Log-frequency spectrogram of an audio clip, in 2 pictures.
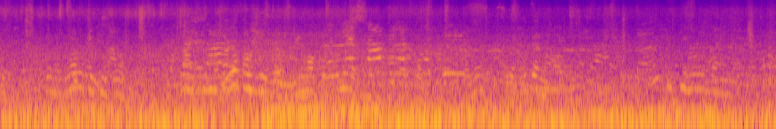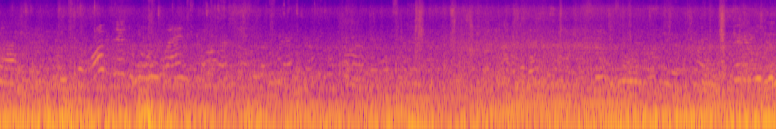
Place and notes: Frankivskyi District, Lviv, Lviv Oblast, Ukraine - Pryvokzalnyi Market
Stroll around the sidewalks surrounding the market, packed with vendors selling home-grown and -made produce. Binaural recording.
